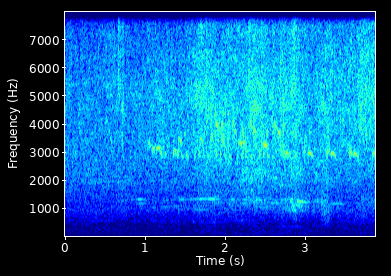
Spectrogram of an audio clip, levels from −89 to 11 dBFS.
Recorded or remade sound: recorded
